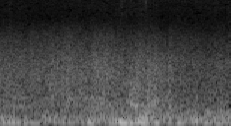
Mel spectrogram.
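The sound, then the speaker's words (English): A deep, continuous rumble of an erupting volcano in Iceland as lava cascades and pours out of the crater, heavy low-end roar swelling slightly midway, loud with no voices present. “At every new cascade of lava, the Earth rumbles like thunder from an alien world.”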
